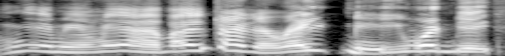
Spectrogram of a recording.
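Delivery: high, squeaky mock anime-child voice; exaggerated high cartoon squeak; squeaky falsetto. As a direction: mimic her in a drawn-out squeaky falsetto. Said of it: "do the squeaky falsetto".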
